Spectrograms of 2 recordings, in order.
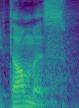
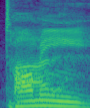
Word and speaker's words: Thomas: So, for example, in Great Britain, in the UK, or let's say in the US, you would say Thomas or Tom, right? Yeah, Tommy.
